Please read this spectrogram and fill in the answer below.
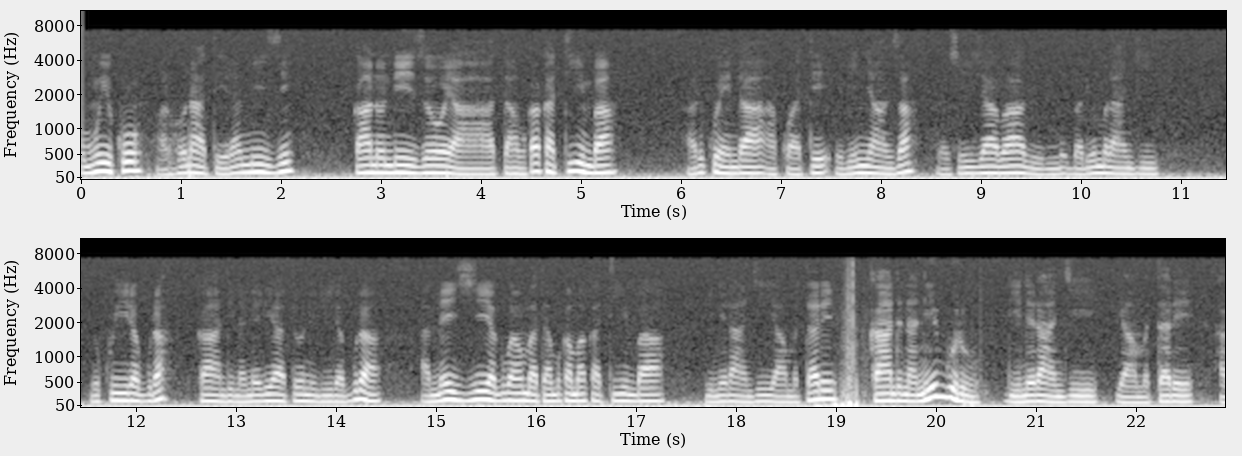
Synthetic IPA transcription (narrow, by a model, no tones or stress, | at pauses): omwiːko̞haɾiɦo̞nate̞ɾamiːzi | kaːndondiːzo̞ja | taːmbukakatiːmba | aɾikwe̞ːndaːkwaːte̞ːβje̞ːɲaːnza | βaʃeʒaβa | βaɾio̞ːmuɾaːɲɟi | jo̞kwiːɾaɡuɾa | kaːndinane̞ɾjaːto̞niɾiːɾaɡuɾaː | meʒijaɡuβamuβataːmbukamakatiːmba | ɾiːne̞ɾaːɲɟijamutaɾe̞kaːndinaniːɡuɾu | ɾiːne̞ɾaːɲɟi | jamutaɾe̞ | a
